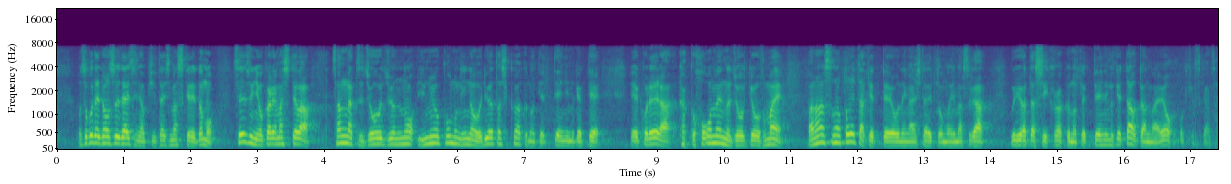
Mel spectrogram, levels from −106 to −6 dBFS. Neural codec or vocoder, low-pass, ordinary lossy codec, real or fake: codec, 16 kHz, 2 kbps, FunCodec, trained on LibriTTS, 25 frames a second; 7.2 kHz; none; fake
